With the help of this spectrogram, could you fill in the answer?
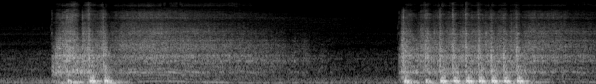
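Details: Tigershark jet ski (PWC) sitting 15 years, first start attempt with a tiny bit of fuel dumped in: two cranking bursts about four pulses a second, each catching briefly then dying; engine still wet, won't keep running.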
